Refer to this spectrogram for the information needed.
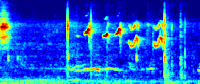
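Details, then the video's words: Short, bright chirps from a female common iora, used to prompt a male that has stopped singing, come in a quick cluster of about six notes with a few clicks and a faint low hum. "burung cak ijo betina untuk jantan mandek"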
